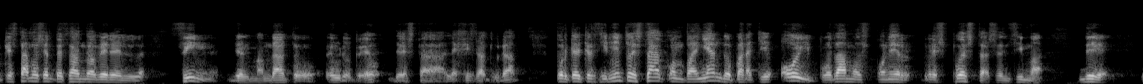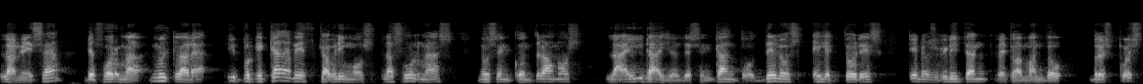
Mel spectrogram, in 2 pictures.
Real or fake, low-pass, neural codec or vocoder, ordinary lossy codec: fake; 7.2 kHz; codec, 32 kHz, 1.9 kbps, SNAC; none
